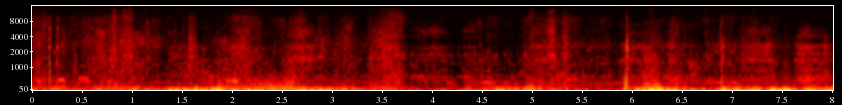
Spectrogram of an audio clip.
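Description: Gusting wind buffeting the microphone in uneven low surges, with footsteps on rock and a sharp click about six seconds in.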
